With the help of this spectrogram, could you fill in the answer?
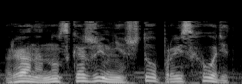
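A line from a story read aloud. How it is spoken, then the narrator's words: Pleading tone. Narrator (Russian): умоляющим тоном произнес Николай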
